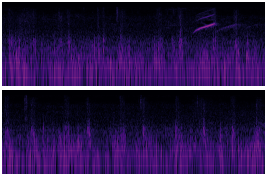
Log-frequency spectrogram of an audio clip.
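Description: Steady, rhythmic clip-clop of horse hooves trotting close by in Assassin's Creed Valhalla, with a brief whoosh partway through.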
